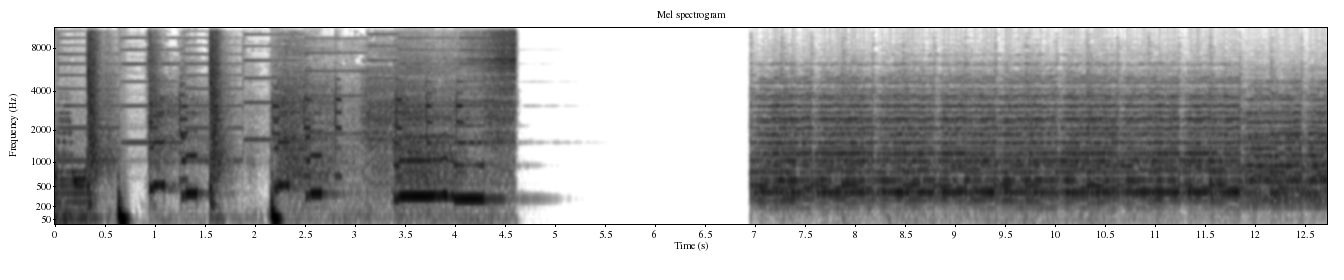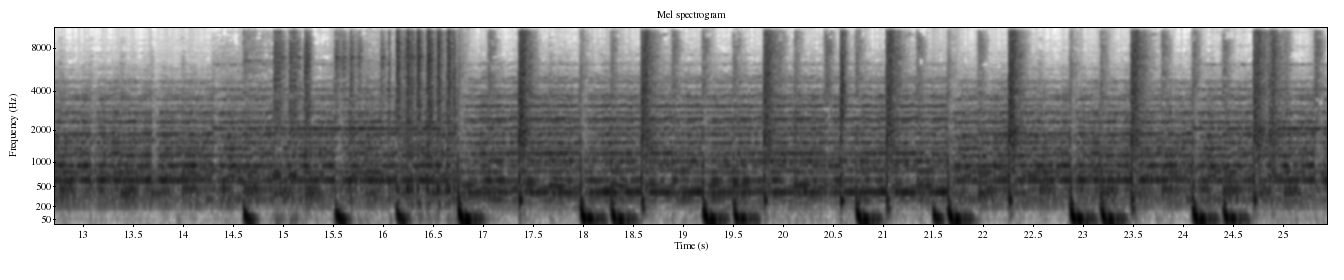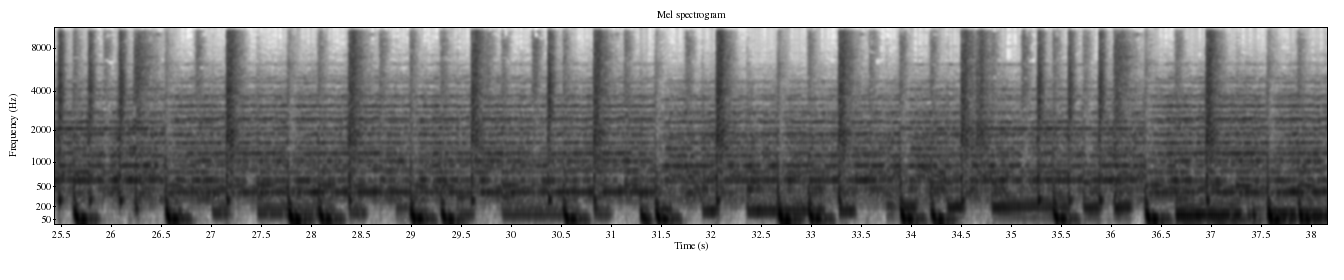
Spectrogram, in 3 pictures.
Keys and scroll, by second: 8.5 ctrl+g, 9.7 ctrl+alt+shift+e, 23.5 ctrl+g, 23.8 ctrl+shift+Caps_Lock, 24.8 ctrl+alt+shift+e, 33.5 Return.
